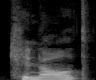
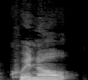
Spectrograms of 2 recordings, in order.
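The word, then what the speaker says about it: Quinault: about is the haunted kenal Lodge I think that's how you say it quinalt and the Ghost of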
